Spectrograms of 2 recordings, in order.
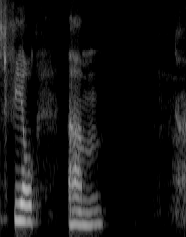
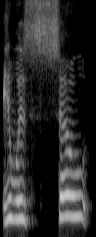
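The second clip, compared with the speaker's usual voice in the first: stammering. Real, not acted. Flustered speaker trying to describe it, stammering. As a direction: stumble over the words, flustered and apologetic. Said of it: "now I'm stammering".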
